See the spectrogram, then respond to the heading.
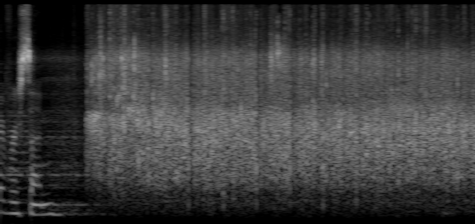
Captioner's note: audience clapping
